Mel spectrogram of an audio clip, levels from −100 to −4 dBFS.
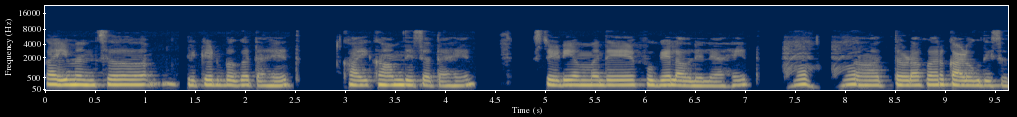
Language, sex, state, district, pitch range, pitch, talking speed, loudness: Marathi, female, Maharashtra, Sindhudurg, 190-205 Hz, 195 Hz, 120 wpm, -31 LUFS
